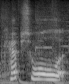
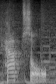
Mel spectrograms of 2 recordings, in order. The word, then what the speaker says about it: capsule: Well, capsule is an okay pronunciation because it kind of follows the letters, but capsule, like S-O-L, Capsule. is pronounce it. Capsule. Okay. My brain just clung to like it needs some ooh in there. And then that's what people don't normally do. People don't normally include the ooh.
